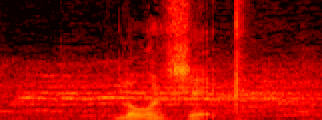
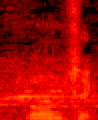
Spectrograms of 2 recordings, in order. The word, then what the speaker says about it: Launchek: Now I think they said Launchek, so Launchek is how we're going to pronounce it.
